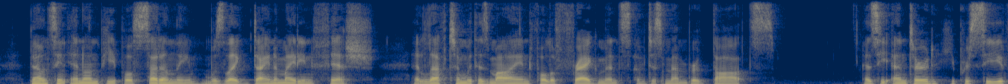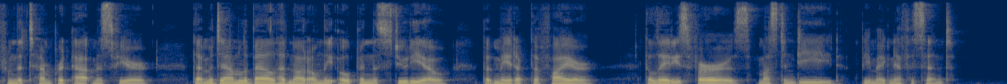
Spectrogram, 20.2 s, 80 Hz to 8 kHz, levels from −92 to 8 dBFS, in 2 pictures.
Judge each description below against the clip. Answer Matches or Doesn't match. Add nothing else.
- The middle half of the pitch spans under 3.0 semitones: Doesn't match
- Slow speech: Doesn't match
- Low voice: Matches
